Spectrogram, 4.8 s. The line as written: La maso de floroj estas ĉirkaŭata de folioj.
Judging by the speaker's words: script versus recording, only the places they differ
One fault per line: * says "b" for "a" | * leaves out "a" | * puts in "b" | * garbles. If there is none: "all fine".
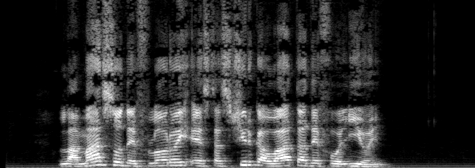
all fine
